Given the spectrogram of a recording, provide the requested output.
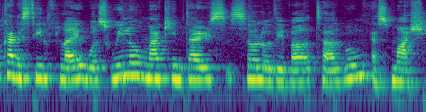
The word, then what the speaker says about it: McIntyre: how to pronounce McIntyre McIntyre it sounds really British as an a an as an assar name McIntyre like a tire of the car okay so McIntyre Pat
